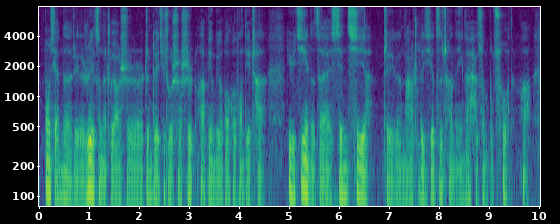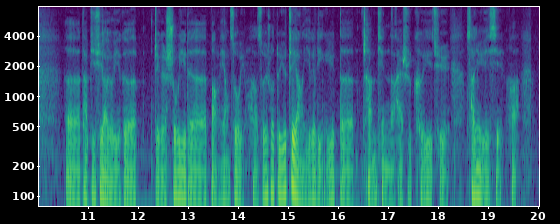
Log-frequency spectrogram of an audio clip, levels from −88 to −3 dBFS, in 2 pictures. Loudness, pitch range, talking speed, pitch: -29 LUFS, 70-90 Hz, 290 characters per minute, 80 Hz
